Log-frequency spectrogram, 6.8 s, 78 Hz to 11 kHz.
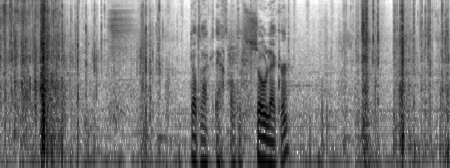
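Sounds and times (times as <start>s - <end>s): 
plastic bag of nacho cheese corn snacks being torn open: 0.0s - 3.1s, 5.1s - 6.7s
speech: 2.9s - 4.5s.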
